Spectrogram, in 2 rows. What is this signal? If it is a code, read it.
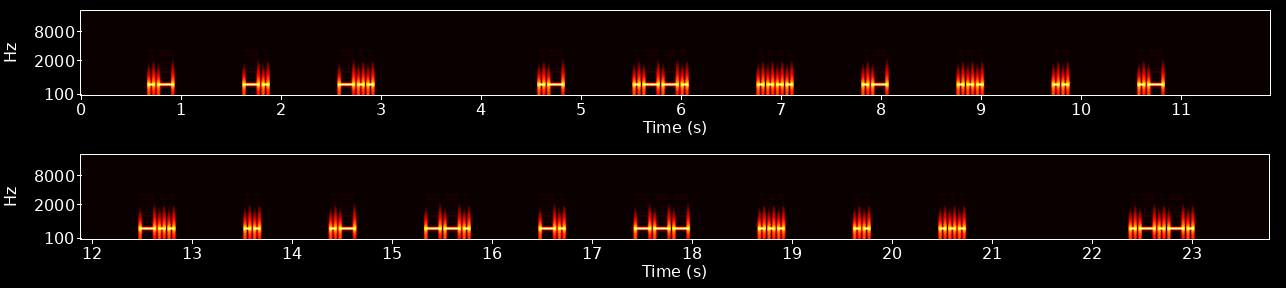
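Morse code, heard as a keyed tone, about 25 wpm, spaced as for 10 wpm, 550 Hz. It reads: AND APHASIA DIAGNOSIS <AR>
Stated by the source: Morse code news headlines transmission.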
